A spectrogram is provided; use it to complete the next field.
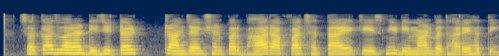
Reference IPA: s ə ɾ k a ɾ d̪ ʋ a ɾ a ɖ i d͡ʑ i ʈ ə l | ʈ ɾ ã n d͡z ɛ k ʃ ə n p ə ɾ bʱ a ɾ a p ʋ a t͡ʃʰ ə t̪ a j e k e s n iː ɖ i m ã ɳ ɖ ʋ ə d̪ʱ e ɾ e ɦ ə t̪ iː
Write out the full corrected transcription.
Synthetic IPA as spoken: s ə ɾ k a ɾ d̪ ʋ a ɾ a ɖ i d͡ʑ i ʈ ə l | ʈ ɾ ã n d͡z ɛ k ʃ ə n p ə ɾ bʱ a ɾ a p ʋ a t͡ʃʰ ə t̪ a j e k e s n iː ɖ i m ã ɳ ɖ ʋ ə d̪ʱ a ɾ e ɦ ə t̪ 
